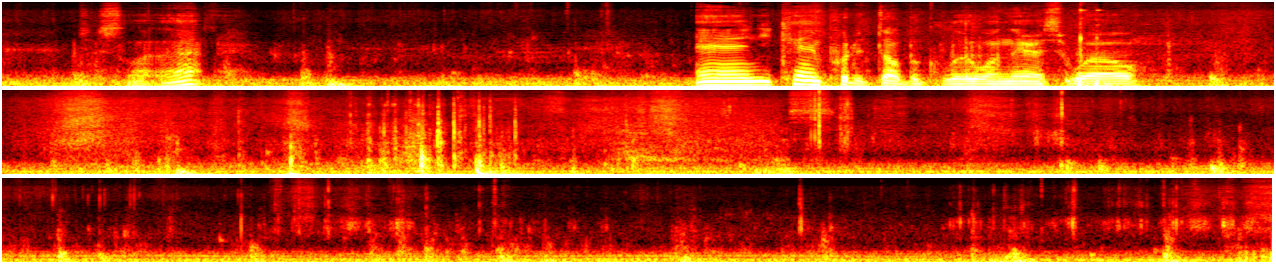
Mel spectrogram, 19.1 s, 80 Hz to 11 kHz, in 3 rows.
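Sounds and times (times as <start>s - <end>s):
faint steady hum: 0.0s - 19.0s
water washing against hull: 0.0s - 19.0s
clicks and knocks from gear: 7.2s - 9.0s, 10.2s - 10.7s, 16.1s - 19.0s.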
